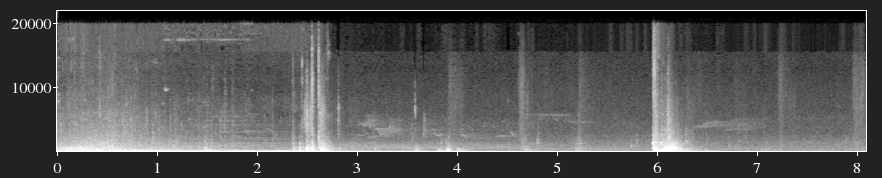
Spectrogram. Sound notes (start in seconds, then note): 4.0 birds chirping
